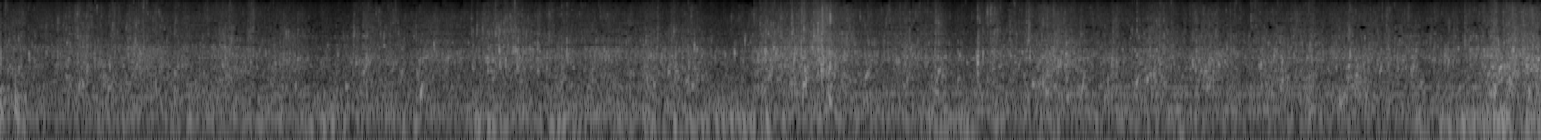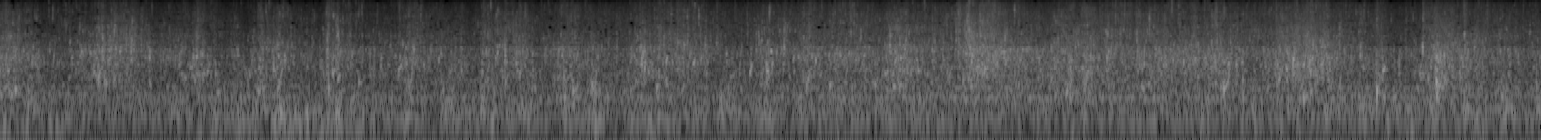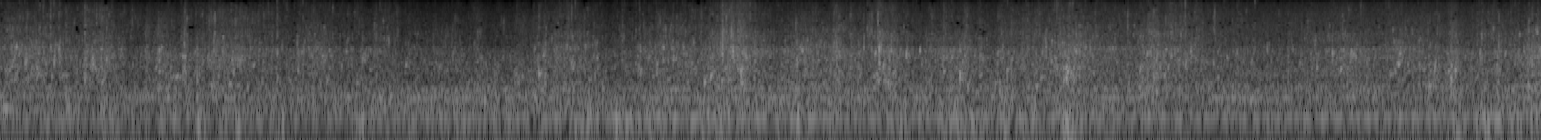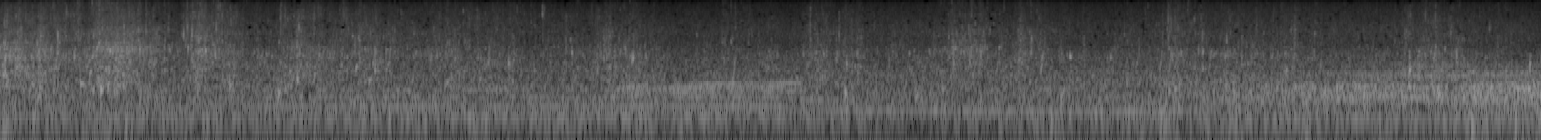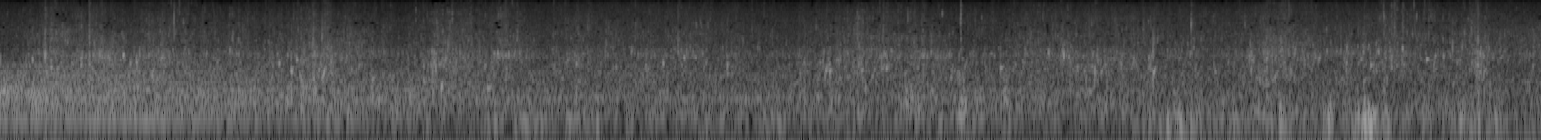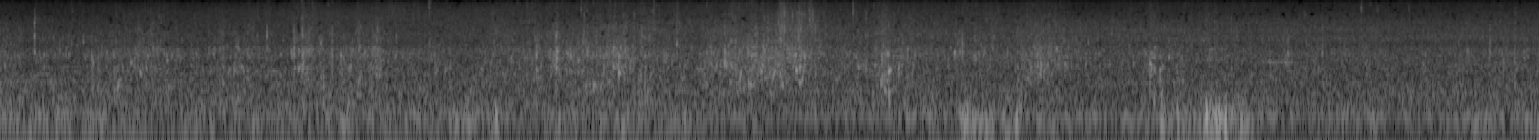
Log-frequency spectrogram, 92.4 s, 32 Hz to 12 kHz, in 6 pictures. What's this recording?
Water Lap Horseshoe Lake
recorded at Schuyler Lake near Minden, Ontario
recorded on a SONY PCM D50 in XY pattern
lake, water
